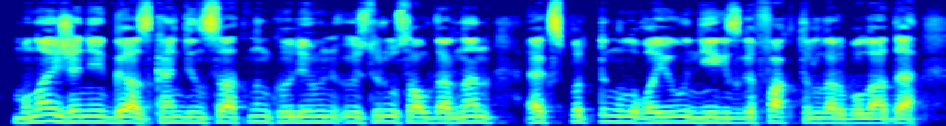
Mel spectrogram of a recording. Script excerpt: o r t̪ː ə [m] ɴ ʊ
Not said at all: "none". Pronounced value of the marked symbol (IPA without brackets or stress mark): none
